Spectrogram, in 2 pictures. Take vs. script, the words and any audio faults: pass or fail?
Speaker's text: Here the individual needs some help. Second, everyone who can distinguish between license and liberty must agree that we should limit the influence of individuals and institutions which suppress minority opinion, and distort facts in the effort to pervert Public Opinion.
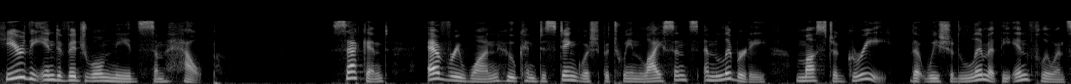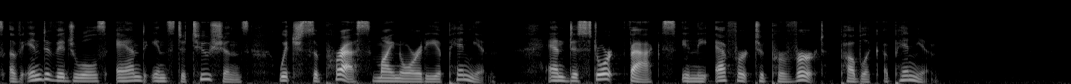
pass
